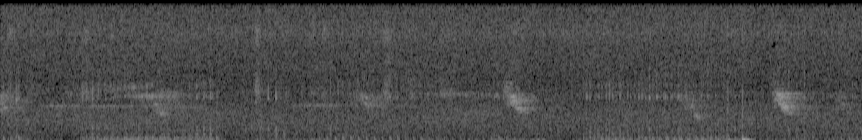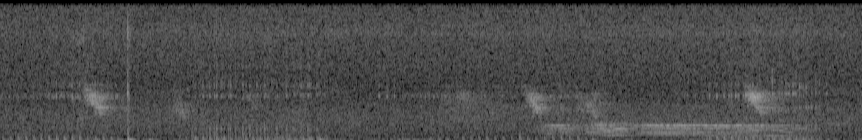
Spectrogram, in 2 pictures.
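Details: Domestic cat Ajiko sitting at a second-floor window gazing up at the sky; a low rumbling purr comes in steady rhythmic bursts, while short high bird chirps sound faintly in the background.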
